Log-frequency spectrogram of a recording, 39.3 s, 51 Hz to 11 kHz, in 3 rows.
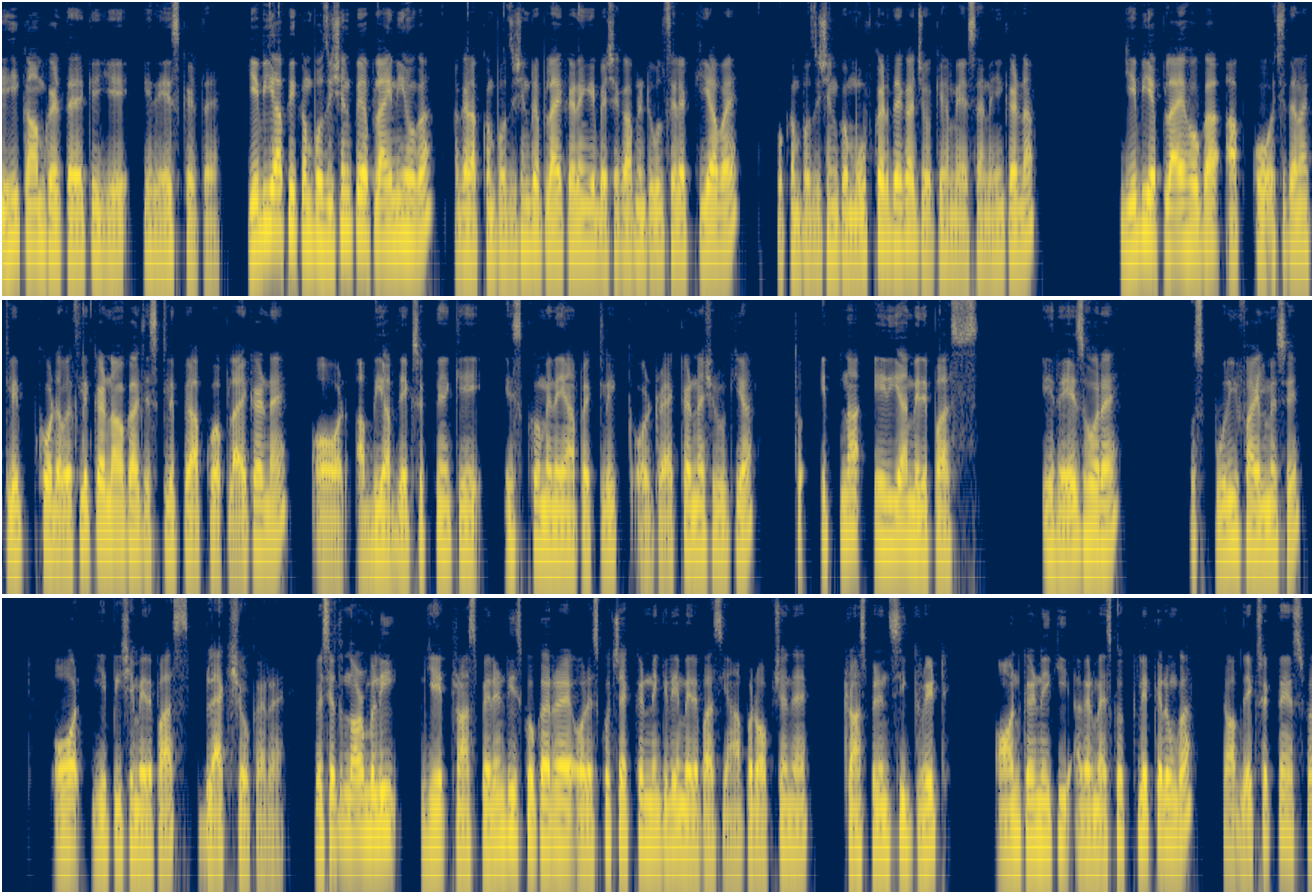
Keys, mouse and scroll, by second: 2.7-5.5 drag, 9.0 ctrl+z, 13.8 click, 16.8-28.4 drag, 37.3 click.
